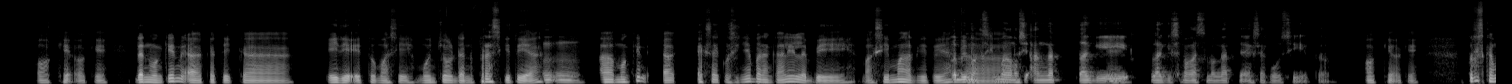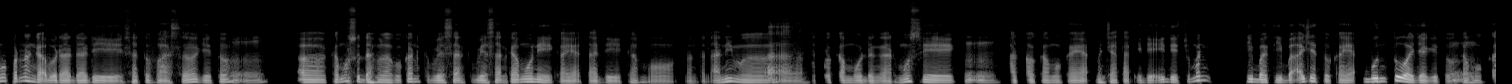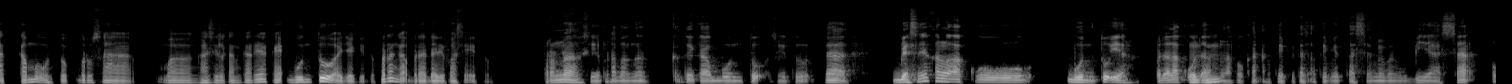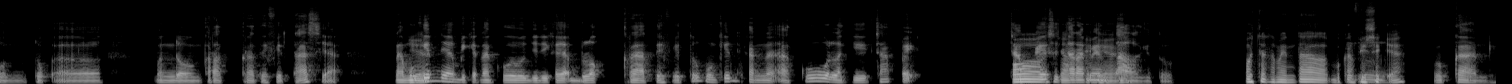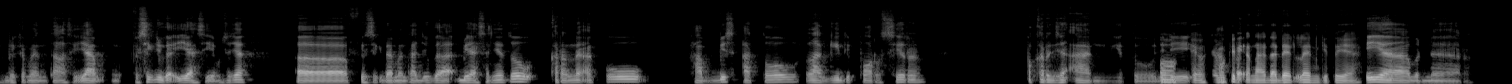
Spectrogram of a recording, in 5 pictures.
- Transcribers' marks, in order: in English: "fresh"; other background noise; in English: "deadline"
- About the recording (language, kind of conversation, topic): Indonesian, podcast, Apa kebiasaan sehari-hari yang membantu kreativitas Anda?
